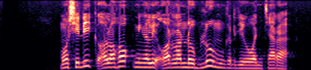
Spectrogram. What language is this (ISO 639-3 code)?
sun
